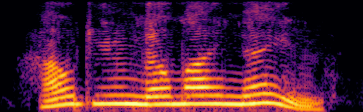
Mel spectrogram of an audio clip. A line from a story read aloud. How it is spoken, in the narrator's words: He gasped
